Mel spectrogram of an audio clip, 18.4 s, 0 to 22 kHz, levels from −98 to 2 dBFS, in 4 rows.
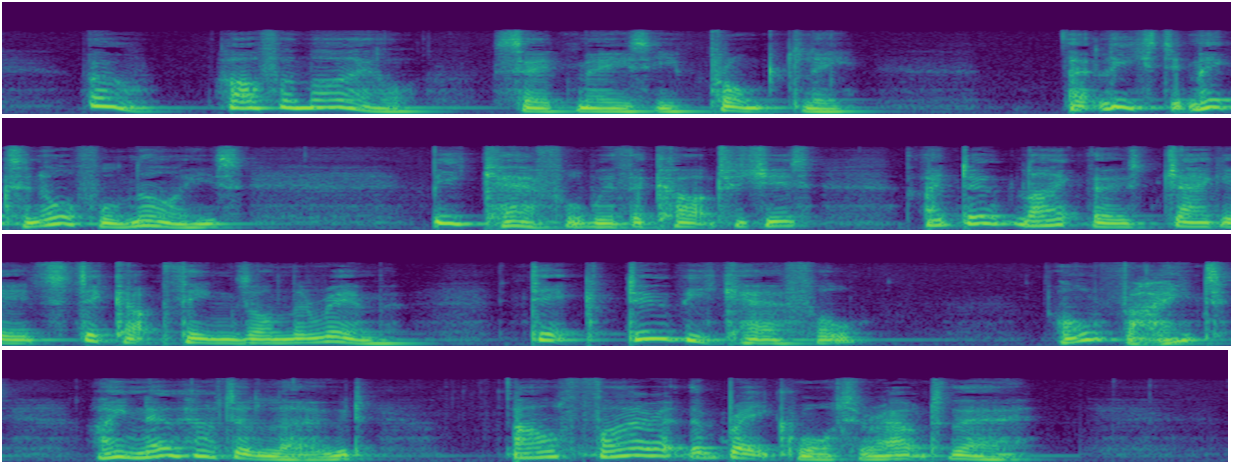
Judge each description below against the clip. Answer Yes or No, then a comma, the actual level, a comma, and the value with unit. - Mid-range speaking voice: Yes, medium, 155 Hz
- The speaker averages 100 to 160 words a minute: Yes, average, 155 wpm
